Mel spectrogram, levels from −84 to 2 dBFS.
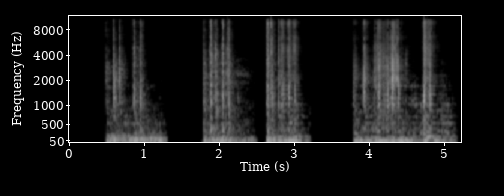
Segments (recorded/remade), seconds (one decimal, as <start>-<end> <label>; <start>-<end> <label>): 0.0-0.4 remade; 0.4-2.8 recorded; 2.8-5.2 remade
